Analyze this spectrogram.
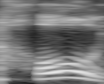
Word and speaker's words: whole: Bacanya whole ya, W-nya enggak dibaca.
